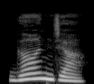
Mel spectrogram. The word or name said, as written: ಗಾಂಜಾ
